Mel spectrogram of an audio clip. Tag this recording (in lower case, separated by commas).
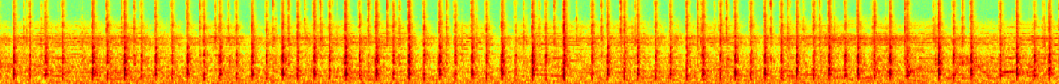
music, guitar, acoustic guitar, musical instrument, plucked string instrument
